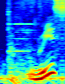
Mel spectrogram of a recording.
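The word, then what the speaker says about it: Rhys: Reese is a traditional masculine given name of Welsh origin meaning ardor passion or ardor I don't know the word passion or enthusiasm pronounced as ree okay thank god I'm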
